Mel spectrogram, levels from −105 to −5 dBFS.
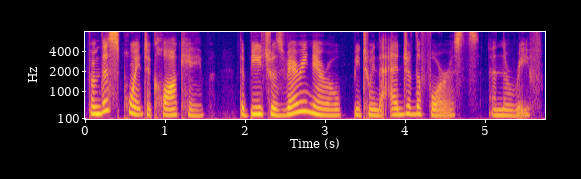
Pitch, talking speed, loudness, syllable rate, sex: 220 Hz, 210 wpm, -21 LUFS, 5.1 syllables/s, female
